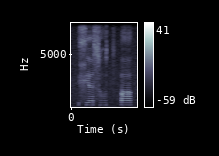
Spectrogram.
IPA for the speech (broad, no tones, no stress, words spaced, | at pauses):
xʲɜsɔ̤ t͡sʼʌ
